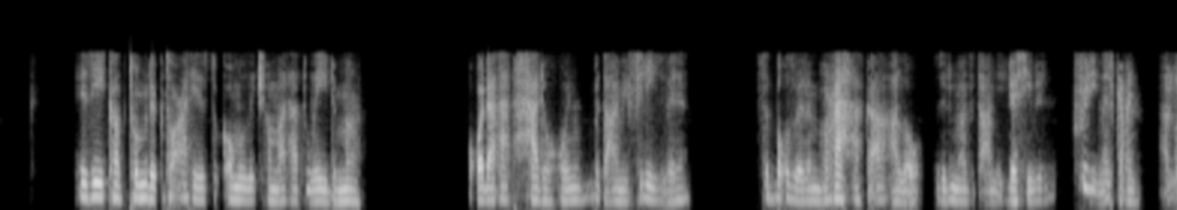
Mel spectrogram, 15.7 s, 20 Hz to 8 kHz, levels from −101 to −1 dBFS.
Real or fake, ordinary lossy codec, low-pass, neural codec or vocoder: fake; AAC, 16 kbps; 7.2 kHz; codec, 16 kHz, 0.5 kbps, X-Codec, HuBERT features, trained on LibriSpeech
